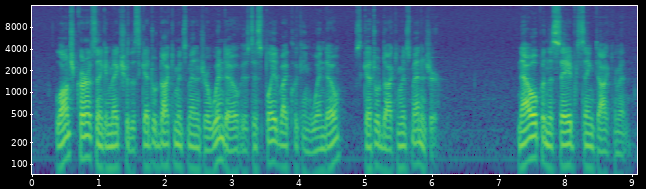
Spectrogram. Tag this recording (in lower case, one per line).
speech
